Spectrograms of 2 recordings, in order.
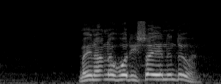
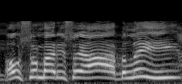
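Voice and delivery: preaching; 6 semitones higher, 5 dB louder than usual. Real, not acted. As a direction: lead the church in response. Preacher calls congregation response.

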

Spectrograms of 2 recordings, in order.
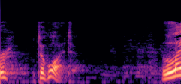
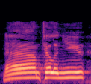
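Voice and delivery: normal talking voice

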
